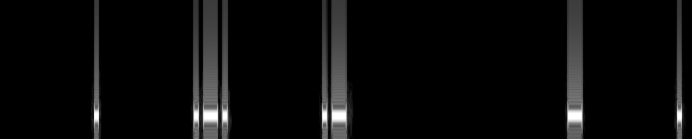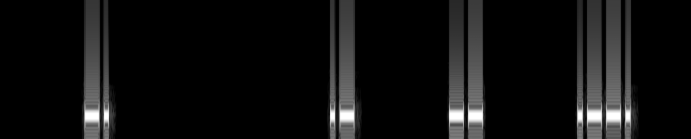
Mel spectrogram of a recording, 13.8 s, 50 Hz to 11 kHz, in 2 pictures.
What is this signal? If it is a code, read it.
Morse code, heard as a keyed tone, about 25 wpm, spaced as for 8 wpm, 600 Hz. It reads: ERA TEN AMP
